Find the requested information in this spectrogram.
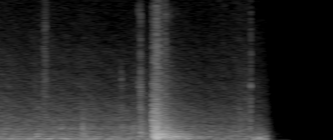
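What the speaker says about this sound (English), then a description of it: "At the loading dock, pallets roll into a reefer, and doors seal for transport." At a loading dock, the doors of a refrigerated reefer truck are closed after pallets are loaded: rattling movement, then one firm, heavy thud of the door sealing, a short rumble, and sudden silence.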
